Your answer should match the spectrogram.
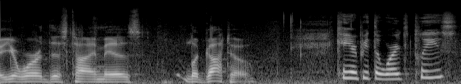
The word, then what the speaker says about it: legato: please it's an adverb legato am i pronouncing it correctly legato that sounds correct la got legato el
